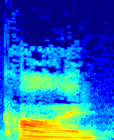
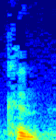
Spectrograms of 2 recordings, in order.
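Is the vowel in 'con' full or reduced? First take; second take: full; reduced. First: The syllable is stressed with a full vowel. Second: The syllable is unstressed with a reduced vowel. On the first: "重读是con" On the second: "con 在轻读的时候读成con"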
